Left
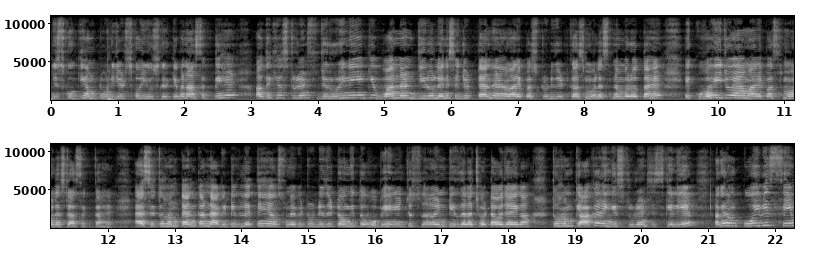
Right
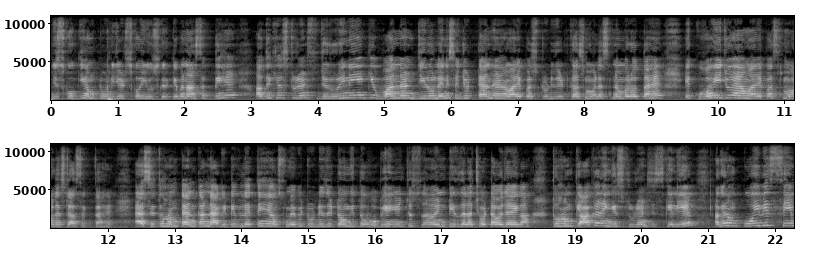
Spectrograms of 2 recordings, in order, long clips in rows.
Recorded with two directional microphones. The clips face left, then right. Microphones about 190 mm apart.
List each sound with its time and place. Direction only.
0.0 s a woman's voice: 30° left (ahead or behind)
